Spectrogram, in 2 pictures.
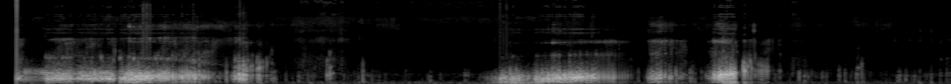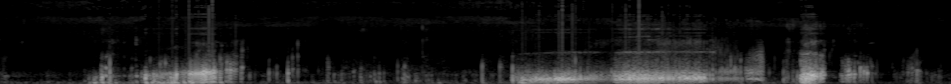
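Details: Stomach growling: long, low gurgling rumbles in several waves with short pops between them; ordinary borborygmi.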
